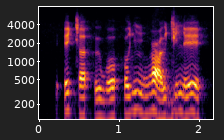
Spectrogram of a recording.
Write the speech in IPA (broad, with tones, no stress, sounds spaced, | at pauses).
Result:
ʔ e˧˥˧ c ɐ˧˥ h ɯ˩˧˩ w o˩˧˩ h o˧˥ ʎ n o̤˧˥ ʕ ɯ˩˧˩ ɟ i˧˥ n e˧˥˧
